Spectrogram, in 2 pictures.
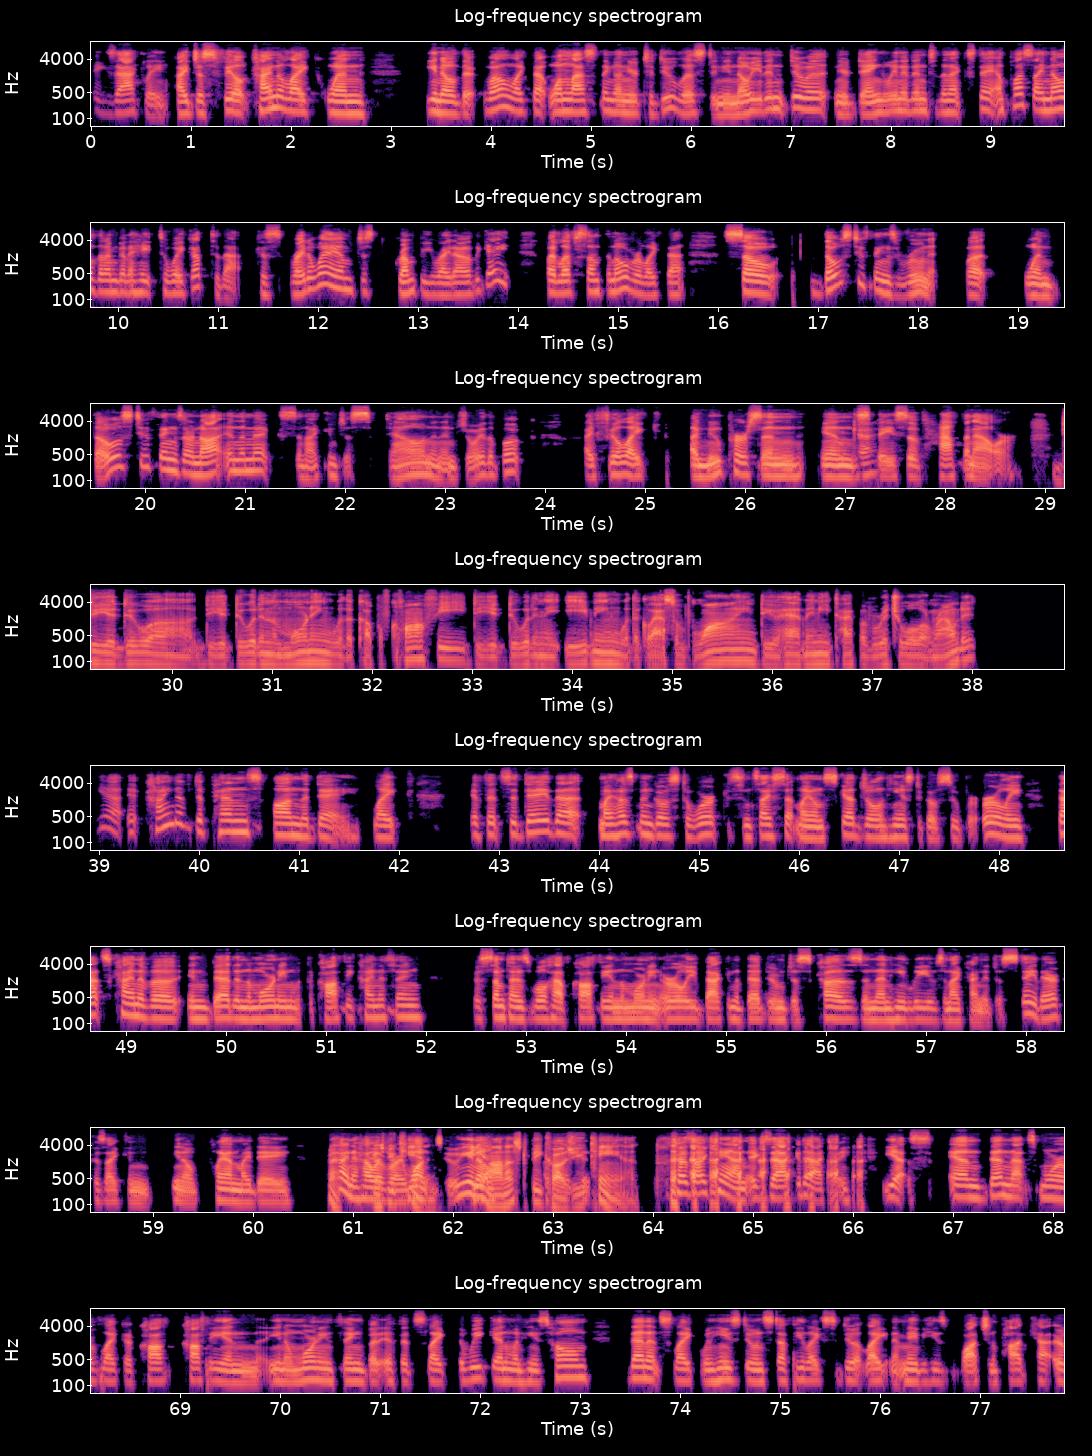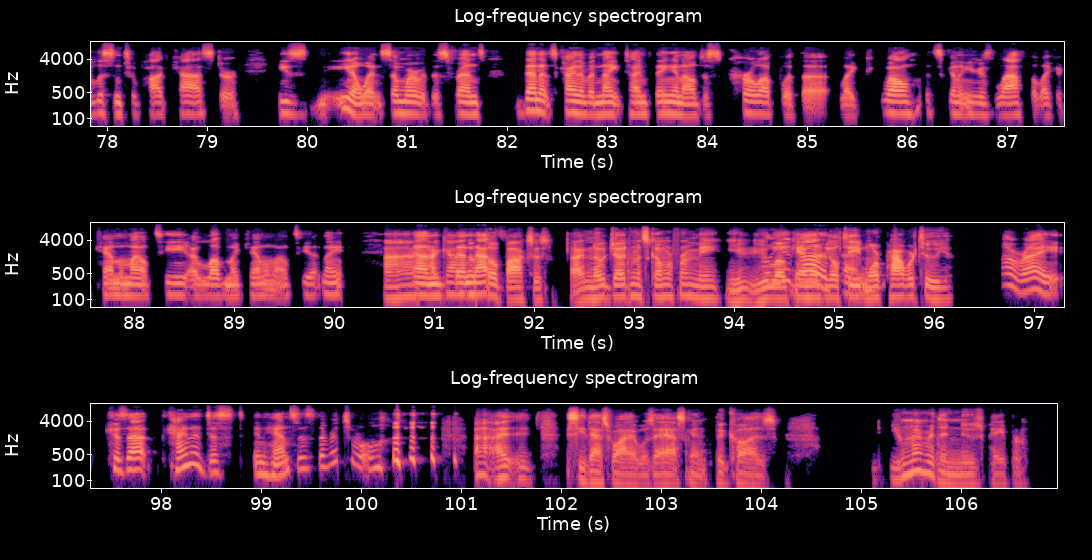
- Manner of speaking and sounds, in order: tapping; other background noise; "exactly" said as "exactidactly"; chuckle; chuckle
- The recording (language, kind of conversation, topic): English, unstructured, What weekend rituals genuinely help you recharge, and how do you make time to keep them?
- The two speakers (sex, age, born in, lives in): female, 55-59, United States, United States; male, 60-64, United States, United States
